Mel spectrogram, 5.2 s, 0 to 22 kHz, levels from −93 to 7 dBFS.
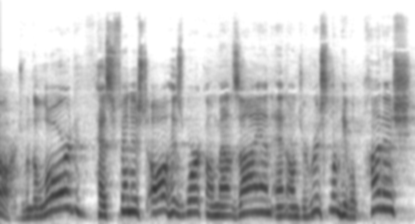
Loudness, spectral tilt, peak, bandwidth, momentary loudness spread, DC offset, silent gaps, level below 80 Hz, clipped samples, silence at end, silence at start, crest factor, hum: -21 LUFS; -4 dB/octave; -8 dBFS; 16.5 kHz; 5 LU; under 0.1%; none; -72 dBFS; under 0.1%; 0.05 s; 0 s; 14 dB; none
